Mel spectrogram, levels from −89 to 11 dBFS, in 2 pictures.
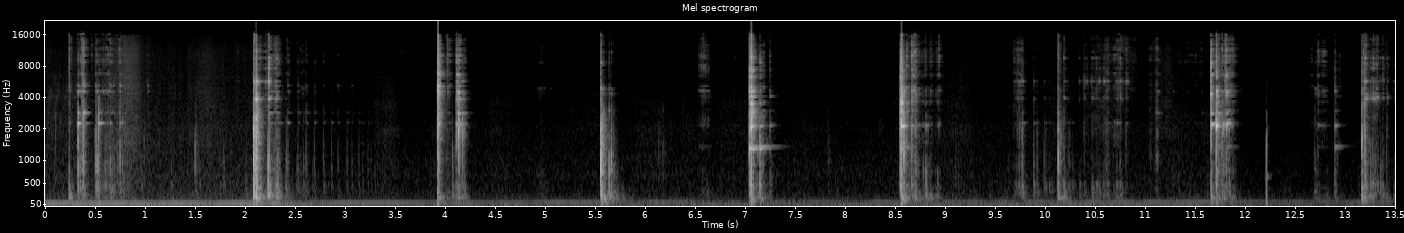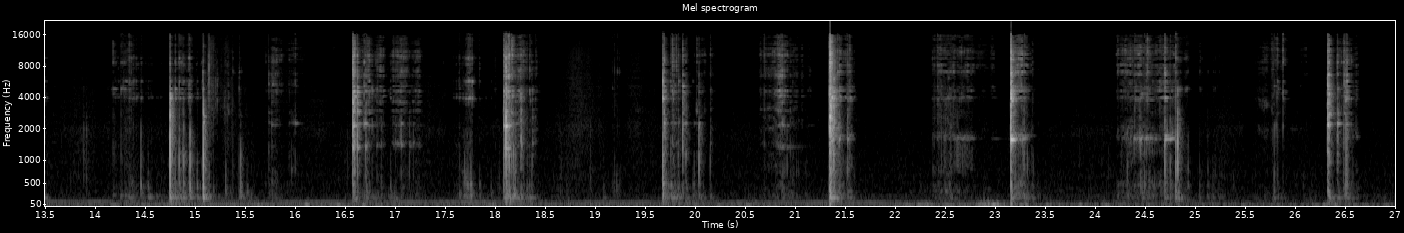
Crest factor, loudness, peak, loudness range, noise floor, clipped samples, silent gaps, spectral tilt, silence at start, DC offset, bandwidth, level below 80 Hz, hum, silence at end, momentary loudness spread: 30 dB; -22 LUFS; 0 dBFS; 13 LU; -64 dBFS; under 0.1%; none; 0 dB/octave; 0.25 s; under 0.1%; 17 kHz; -56 dBFS; none; 0.45 s; 26 LU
